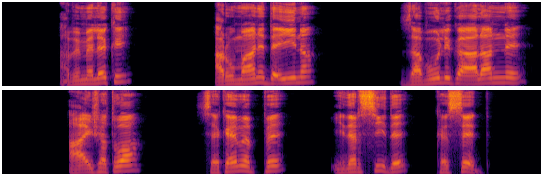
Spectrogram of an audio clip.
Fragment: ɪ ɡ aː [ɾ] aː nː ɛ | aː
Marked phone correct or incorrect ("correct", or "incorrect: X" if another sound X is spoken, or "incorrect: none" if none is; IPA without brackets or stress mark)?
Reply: incorrect: l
